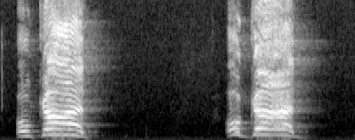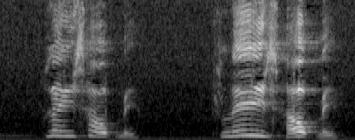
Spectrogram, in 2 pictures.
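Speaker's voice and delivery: very loud, high-pitched, full-throated screaming. Recounting his own past crisis, acting out his past self, retelling screaming. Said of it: "And I started screaming".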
